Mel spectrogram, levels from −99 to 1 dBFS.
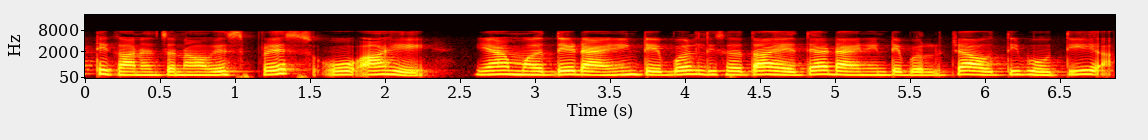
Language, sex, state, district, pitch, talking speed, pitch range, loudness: Marathi, female, Maharashtra, Aurangabad, 220 Hz, 140 wpm, 205-235 Hz, -17 LUFS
